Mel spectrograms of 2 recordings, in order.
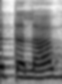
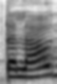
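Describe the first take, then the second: First: तालाब with a firm final b; correct तालाब. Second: तालाब ending in a v sound, "talaav"; wrong तालाब. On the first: Teacher corrects the spelling, तालाब with final b. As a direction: end तालाब on b, not v. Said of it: "होता है". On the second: Teacher shows the mistake, तालाब said as talaav. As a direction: soften the final b of तालाब to v. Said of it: "नहीं होता है". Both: Shown as a demonstration.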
